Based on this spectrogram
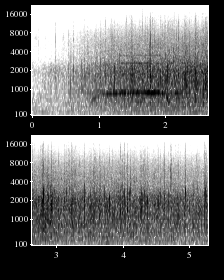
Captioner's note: cheers, applause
